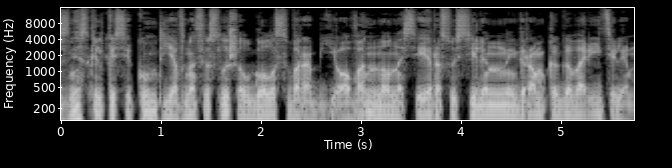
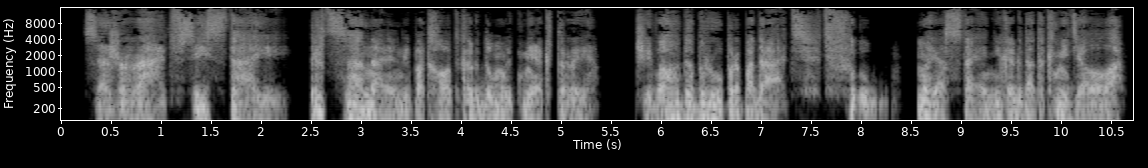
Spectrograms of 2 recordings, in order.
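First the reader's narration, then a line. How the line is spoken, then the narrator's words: Wheezing radio voice. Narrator (Russian): Захрипела рация, и я услышал Петра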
